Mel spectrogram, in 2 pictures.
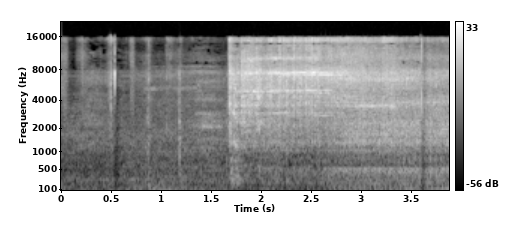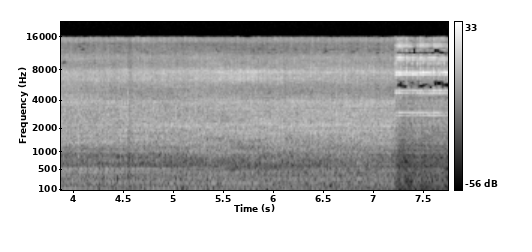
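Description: After a few faint clicks, a Piaggio Zip scooter engine with a noise in the kickstart casing fires up and settles into a loud, steady idle that continues to the end.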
